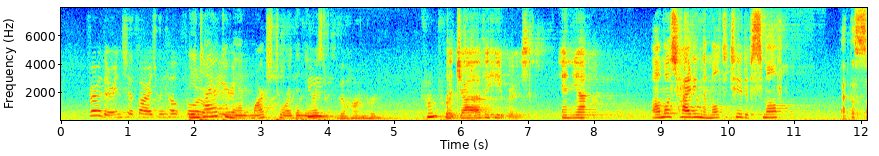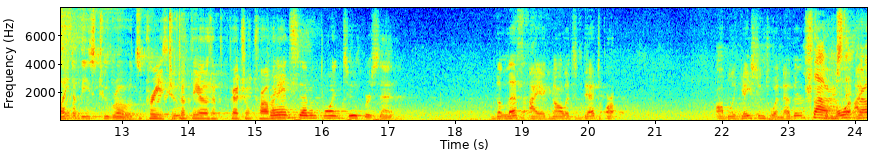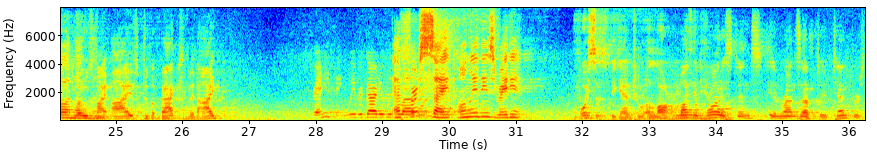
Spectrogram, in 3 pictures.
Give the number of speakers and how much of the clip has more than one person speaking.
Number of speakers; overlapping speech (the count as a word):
nine, about 17%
